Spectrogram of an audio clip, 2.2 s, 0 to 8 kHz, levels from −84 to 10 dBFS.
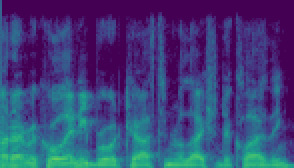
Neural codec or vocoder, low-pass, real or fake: none; 7.2 kHz; real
